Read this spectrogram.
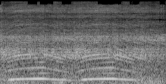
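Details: Royal Enfield Bullet Classic electric starter, after its switch was cleaned of carbon and shimmed: high free-spinning whine rising and falling with no engine turnover. The starter freewheels because the one-way starter clutch is faulty and due for replacement.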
